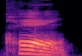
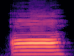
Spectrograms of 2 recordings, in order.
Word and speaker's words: call: The letter A stands for the sound aw. Blend with me. K-aw-l. Call.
